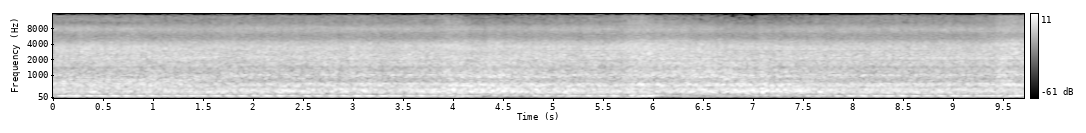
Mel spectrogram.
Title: Chevy 350 low vacuum after rebuild idle with full timing advance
